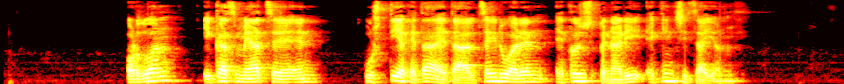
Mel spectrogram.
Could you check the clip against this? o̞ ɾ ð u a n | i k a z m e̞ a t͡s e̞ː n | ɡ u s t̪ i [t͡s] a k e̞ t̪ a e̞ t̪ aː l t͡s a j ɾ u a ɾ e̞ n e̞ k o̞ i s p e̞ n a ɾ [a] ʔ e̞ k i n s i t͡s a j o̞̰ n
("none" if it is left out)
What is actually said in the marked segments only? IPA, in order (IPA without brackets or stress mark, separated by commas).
none, i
